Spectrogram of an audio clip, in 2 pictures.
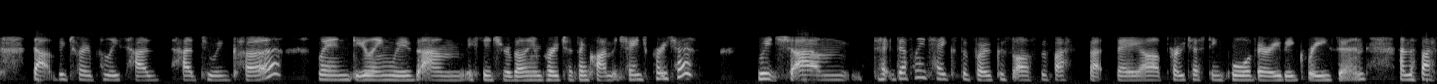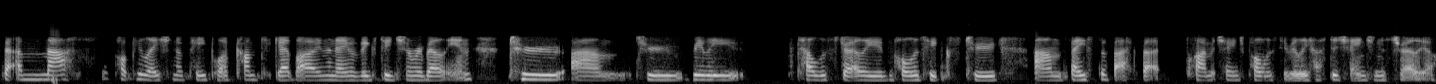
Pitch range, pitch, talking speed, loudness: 200-250 Hz, 215 Hz, 160 wpm, -23 LUFS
